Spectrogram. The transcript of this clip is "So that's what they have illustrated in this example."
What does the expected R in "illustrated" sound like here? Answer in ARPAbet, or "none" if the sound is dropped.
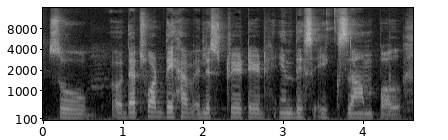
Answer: R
